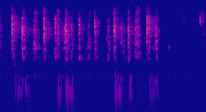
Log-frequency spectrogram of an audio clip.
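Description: Computer keyboard being typed on: a quick, even run of about a dozen keystrokes as a word is typed.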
